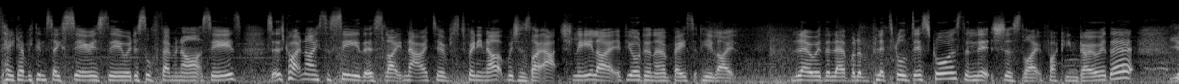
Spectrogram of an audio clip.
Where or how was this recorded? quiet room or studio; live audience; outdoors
outdoors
